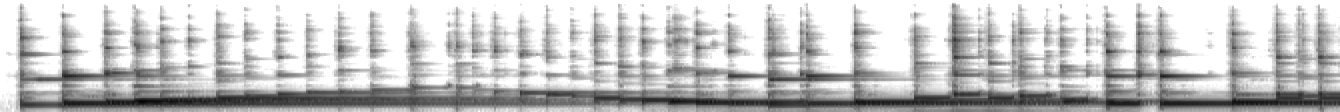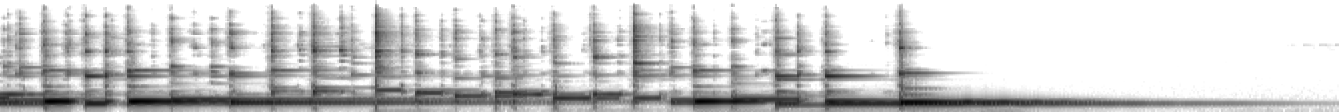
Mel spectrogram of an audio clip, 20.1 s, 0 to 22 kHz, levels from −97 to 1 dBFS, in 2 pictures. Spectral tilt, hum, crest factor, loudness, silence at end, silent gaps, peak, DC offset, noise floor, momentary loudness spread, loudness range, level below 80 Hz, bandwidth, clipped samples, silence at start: -4 dB/octave; none; 16 dB; -16 LUFS; 1.7 s; none; 0 dBFS; under 0.1%; -66 dBFS; 18 LU; 9 LU; -64 dBFS; 14.5 kHz; under 0.1%; 0.15 s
